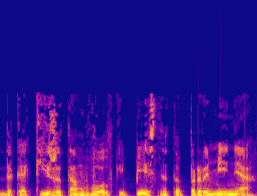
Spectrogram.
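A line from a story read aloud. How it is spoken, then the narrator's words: Plain. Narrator (Russian): говорит этот человек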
